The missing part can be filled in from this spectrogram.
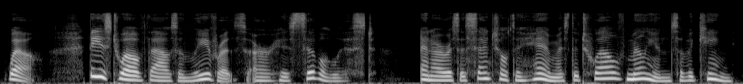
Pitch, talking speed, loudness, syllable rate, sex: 205 Hz, 180 wpm, -17 LUFS, 5.2 syllables/s, female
